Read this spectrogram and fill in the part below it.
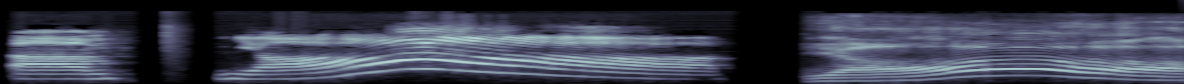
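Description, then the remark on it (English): A voice performs smooth siren glides as a stretch for the vocal cords, sliding up to a peak and back down in long wavy arcs, two sustained sweeps after a brief short tone, with no words spoken. “So a nice siren glide.”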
